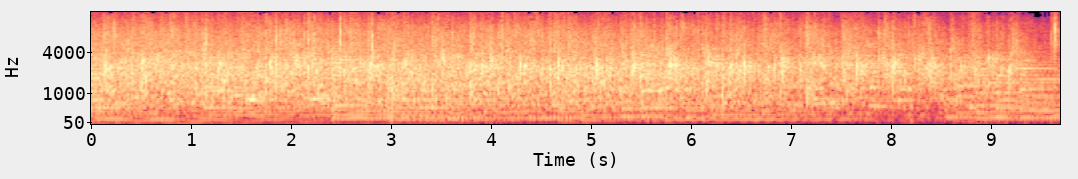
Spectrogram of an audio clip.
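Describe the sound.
A church audience claps continuously and energetically in worship, the dense wash of hands layered over sustained music and indistinct voices, loud and never letting up.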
